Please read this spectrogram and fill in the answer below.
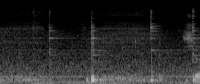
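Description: Light metallic clinks and clicks, a handful at irregular intervals, from the steel clutch drums and planetary gears of a Toyota U660E automatic transaxle being turned slowly by hand.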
